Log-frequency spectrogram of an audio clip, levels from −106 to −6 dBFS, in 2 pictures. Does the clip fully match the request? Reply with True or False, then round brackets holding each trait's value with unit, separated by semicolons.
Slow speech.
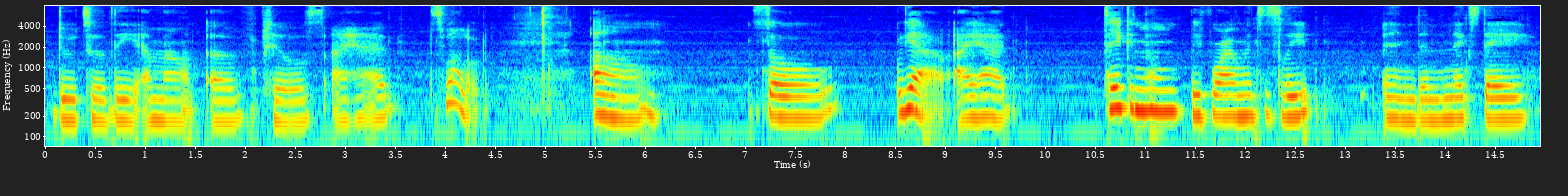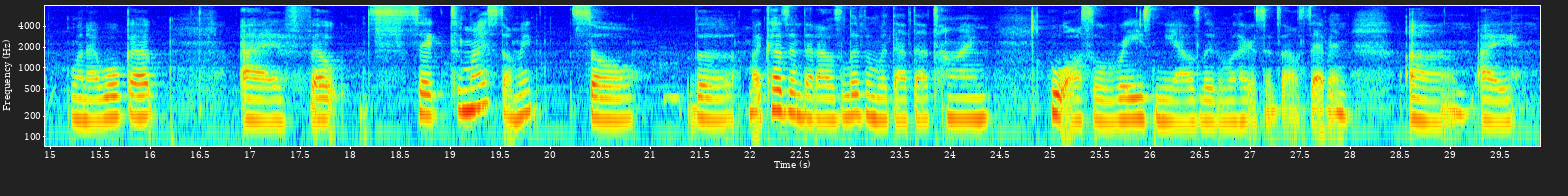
True (125 wpm)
